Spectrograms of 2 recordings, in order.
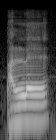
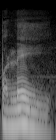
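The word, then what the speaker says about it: ballet: 발레 아니고 벌레이, 부페 아니고 버페이 이렇게.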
